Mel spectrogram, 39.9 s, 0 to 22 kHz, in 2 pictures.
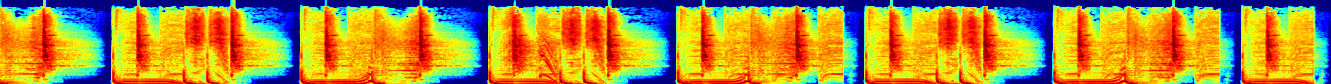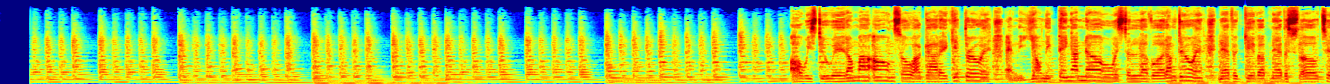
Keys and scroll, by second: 1.1 ctrl+e, 1.2 ctrl+t, 6.2 ctrl+z, 7.2 ctrl+d, 7.9 ctrl+t, 10.4 ctrl+t, 11.4 ctrl+j, 11.8 ctrl+t, 14.7 ctrl+e, 21.3 ctrl+j, 21.6 ctrl+t, 23.4 ctrl+t, 25.4 ctrl+d, 30.2 ctrl+d, 32.5 ctrl+j, 33.7 ctrl+t, 34.2 ctrl+j, 34.4 ctrl+t, 36.9 ctrl+t.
